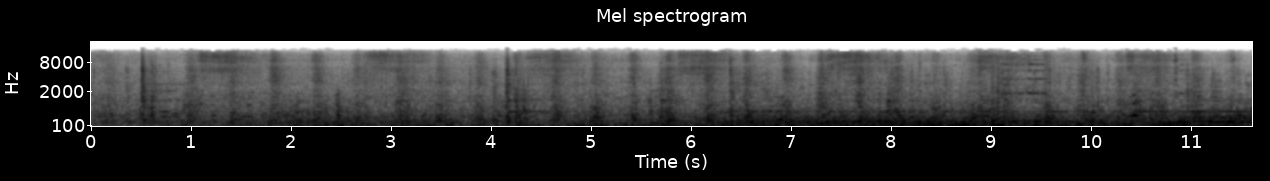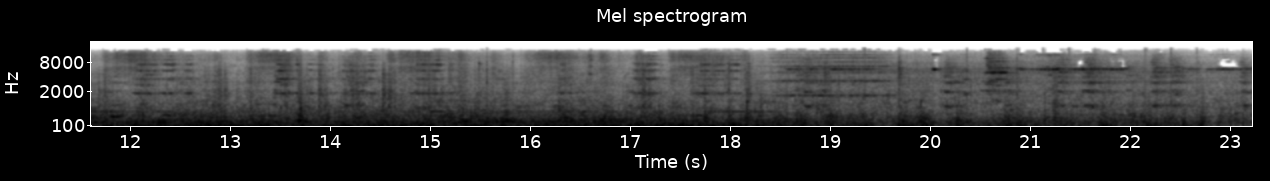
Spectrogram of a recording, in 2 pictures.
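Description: Steam-hauled train running, heard from a carriage window: a steady rumble of wheels on rail with clicking over the joints. High wheel squeal sets in near the end as the train takes the curve into a station.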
